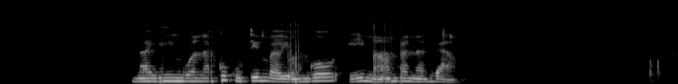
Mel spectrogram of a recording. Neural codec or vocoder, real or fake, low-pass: codec, 16 kHz, 4 kbps, X-Codec, HuBERT features, trained on general audio; fake; 7.2 kHz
